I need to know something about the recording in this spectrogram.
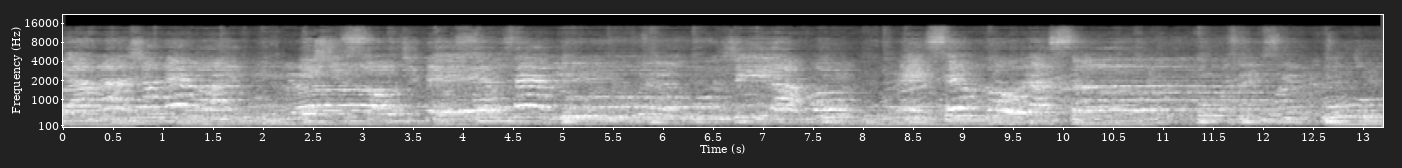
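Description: A choir of several voices singing a song together, with long held notes.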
